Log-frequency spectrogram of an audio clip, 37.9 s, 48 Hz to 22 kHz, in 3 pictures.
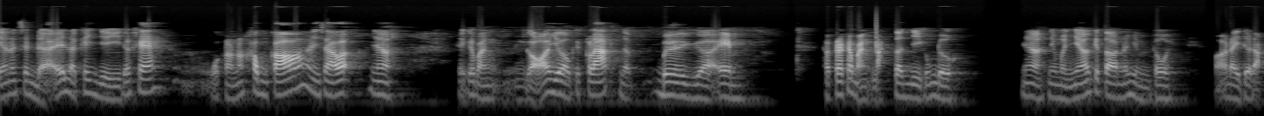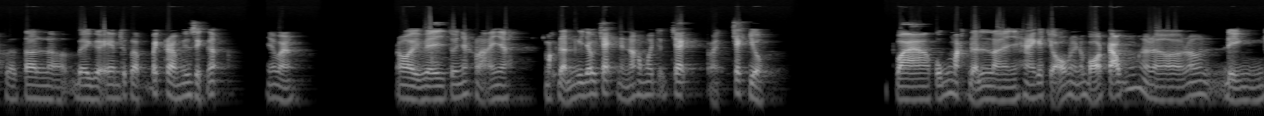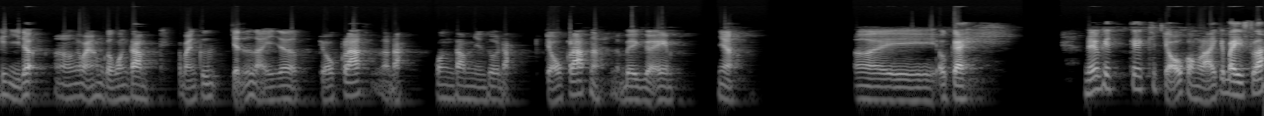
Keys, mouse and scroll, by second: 5.2 click, 17.8 click, 19.9 click.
